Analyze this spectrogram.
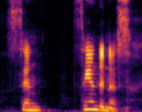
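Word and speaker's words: Sandnes: right now they are in and i haven't pronounced it right yet sin sandiness it's s-a-n-d-n-e-s it's a suburb in the southern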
